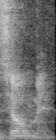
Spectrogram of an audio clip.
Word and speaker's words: Xeomin: lines Botox disport and Zan spelled with an X so all three are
